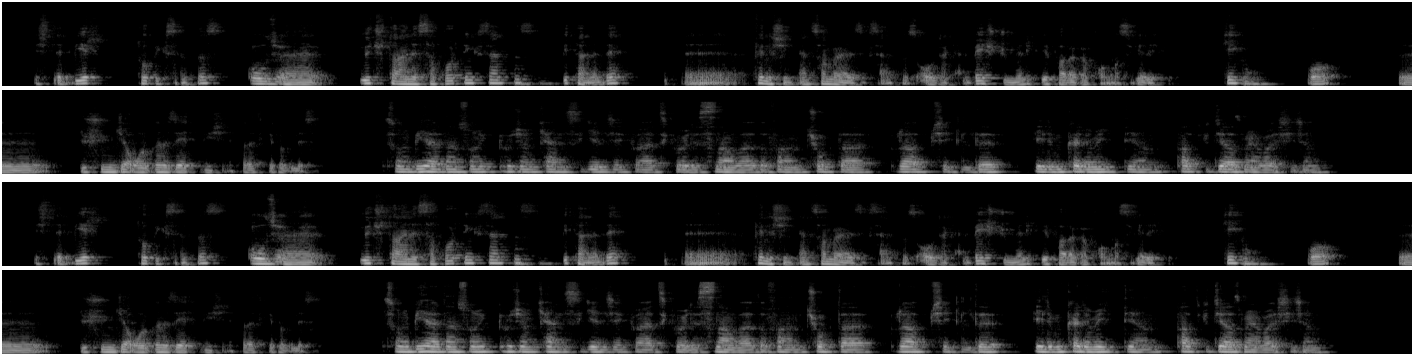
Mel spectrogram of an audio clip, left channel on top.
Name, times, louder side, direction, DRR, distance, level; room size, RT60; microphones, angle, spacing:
voice 1, 0.3-1.0 1.4-2.2 2.8-3.2 3.6-5.3 5.6-6.2 6.8-11.5 12.2-12.4 13.1-13.3 14.0-14.6 14.9-17.2, equal, 5° right, 1.2 m, -32 dB
voice 2, 2.5-2.9 5.1-5.2 12.4-12.6 17.9-22.8 23.0-24.1 24.4-27.3, right 2 dB, 60° right, 2.4 m, -30 dB
14.5 x 11.5 x 3.3 m
head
